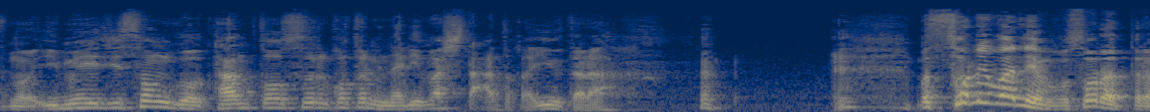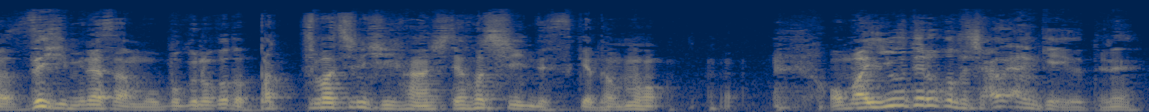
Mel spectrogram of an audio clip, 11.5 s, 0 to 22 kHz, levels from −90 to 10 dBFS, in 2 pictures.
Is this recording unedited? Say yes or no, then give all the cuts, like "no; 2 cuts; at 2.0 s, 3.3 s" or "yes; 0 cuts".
yes; 0 cuts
